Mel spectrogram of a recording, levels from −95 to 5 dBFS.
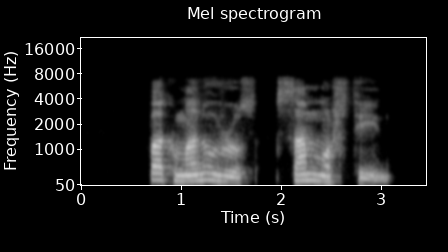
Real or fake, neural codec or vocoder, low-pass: fake; codec, 16 kHz, 2 kbps, X-Codec, WavLM features, trained on Multilingual LibriSpeech; 7.2 kHz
